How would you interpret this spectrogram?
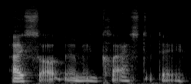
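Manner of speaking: retold son's high, tearful words; high voice, near tears, retelling a crying child. Tearful son telling dad what he saw in class, tearful. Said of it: "he starts to cry".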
